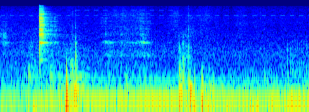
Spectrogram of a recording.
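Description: A few light clinks and knocks of metal forks against ceramic plates: a sharp clink about a quarter second in, a dull knock just after, and smaller clicks near the end, over a steady low hum.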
